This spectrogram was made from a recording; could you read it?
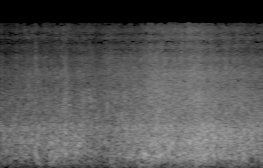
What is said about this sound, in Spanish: Y nos dejamos llevar por el sonido cautivador de las olas para conocer la leyenda del Cristo del Mar. Es súper relajante el mar, de verdad.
